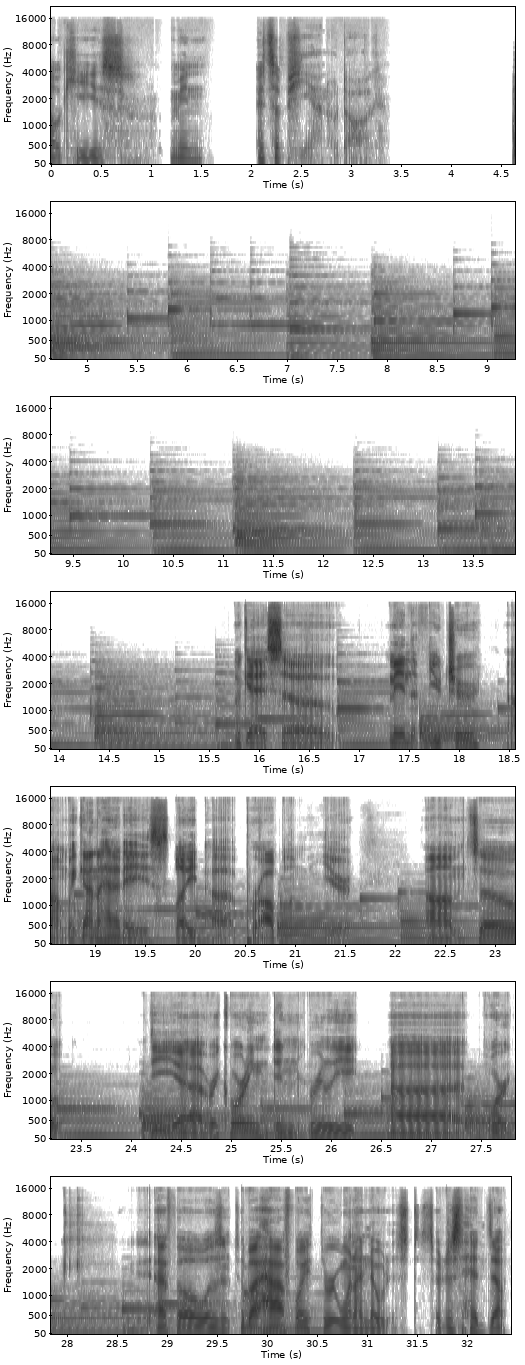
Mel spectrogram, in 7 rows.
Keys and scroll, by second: 0.8 Down.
